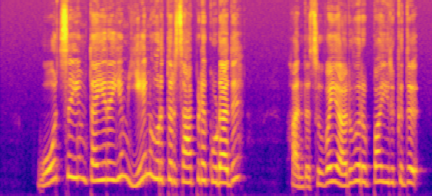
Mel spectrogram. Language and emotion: Tamil, disgusted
